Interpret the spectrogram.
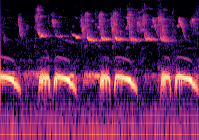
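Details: Spotted dove calling to another dove: repeated loud cooing phrases, each a short burred note followed by a long falling coo, about every second. A chorus of high chirping birds runs throughout.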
